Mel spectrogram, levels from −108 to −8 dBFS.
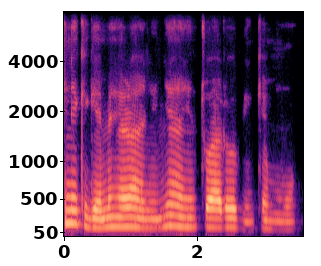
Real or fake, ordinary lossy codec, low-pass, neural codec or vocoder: real; Opus, 32 kbps; 7.2 kHz; none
